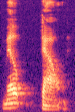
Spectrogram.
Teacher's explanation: the t is not really pronounced you only hear the d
